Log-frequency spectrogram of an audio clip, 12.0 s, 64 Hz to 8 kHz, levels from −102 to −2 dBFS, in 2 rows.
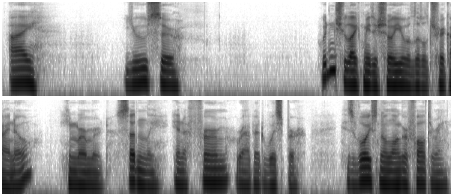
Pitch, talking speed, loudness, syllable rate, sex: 110 Hz, 140 wpm, -17 LUFS, 4.9 syllables/s, male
